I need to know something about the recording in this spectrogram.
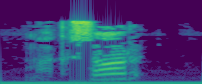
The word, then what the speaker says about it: Mahzor: Mahzor, y lo escribo porque hay gente que lo está pronunciando mal, Mahzor, con Het, Mahzor. El Mahzor viene de Joser,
